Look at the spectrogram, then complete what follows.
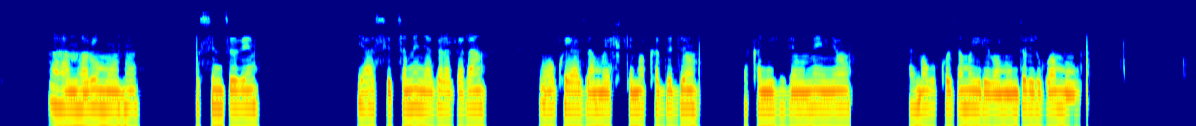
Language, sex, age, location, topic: Kinyarwanda, female, 50+, Kigali, health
